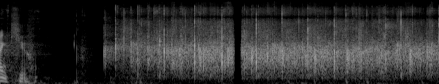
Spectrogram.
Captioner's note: applause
